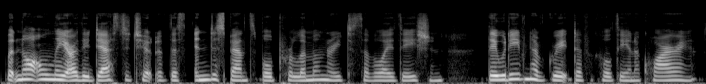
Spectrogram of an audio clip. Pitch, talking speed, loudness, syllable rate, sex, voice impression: 195 Hz, 180 wpm, -18 LUFS, 6.9 syllables/s, female, feminine, adult-like, slightly intellectual, slightly calm, slightly elegant, slightly sweet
